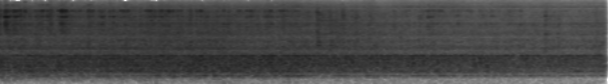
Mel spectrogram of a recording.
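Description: Meter-gauge passenger train's coaches running away along the track, the wheels on the rails giving a steady rolling noise that slowly fades as the train recedes.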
